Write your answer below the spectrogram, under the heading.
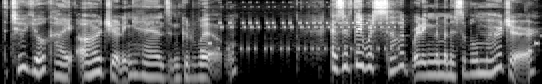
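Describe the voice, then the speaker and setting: A woman's voice: mid-range voice, animated, brisk, background noise, close to an everyday voice. A woman voicing a vain, pompous man on the witness stand, drawling haughtily. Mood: haughty.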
